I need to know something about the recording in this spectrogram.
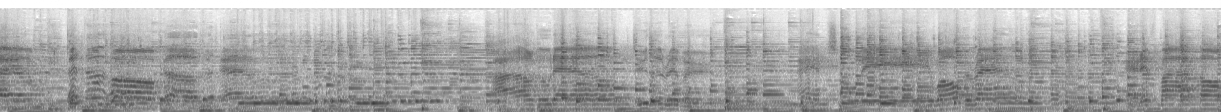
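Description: A bluegrass band plays an instrumental passage without singing: banjo, guitar and bass over a steady beat, with a held lead melody that slides between notes.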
